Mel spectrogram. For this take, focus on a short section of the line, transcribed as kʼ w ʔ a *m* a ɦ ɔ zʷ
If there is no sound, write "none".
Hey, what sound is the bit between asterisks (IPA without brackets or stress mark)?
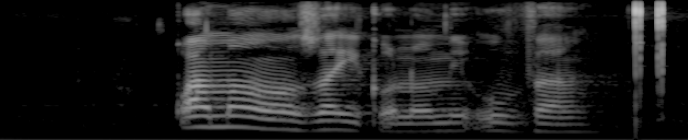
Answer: m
